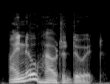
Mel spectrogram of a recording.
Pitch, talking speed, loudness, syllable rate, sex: 115 Hz, 325 wpm, -18 LUFS, 6.8 syllables/s, male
